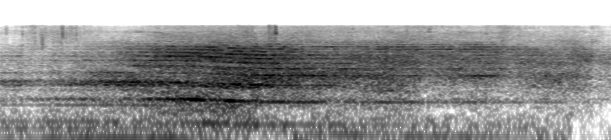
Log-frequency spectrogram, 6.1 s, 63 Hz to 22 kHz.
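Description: Cars passing on the DK20 road in Poland, a broad rushing traffic roar that swells as vehicles approach and go by, then fades and rises again, moderately loud from the roadside with no talking.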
